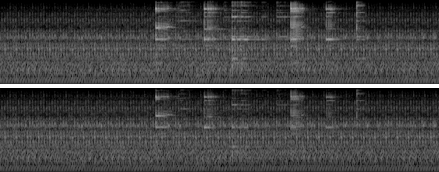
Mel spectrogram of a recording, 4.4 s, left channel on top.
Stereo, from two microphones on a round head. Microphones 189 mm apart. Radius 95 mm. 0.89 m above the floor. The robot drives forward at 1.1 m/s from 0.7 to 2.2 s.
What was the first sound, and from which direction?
An engine running, 20° right (ahead or behind).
